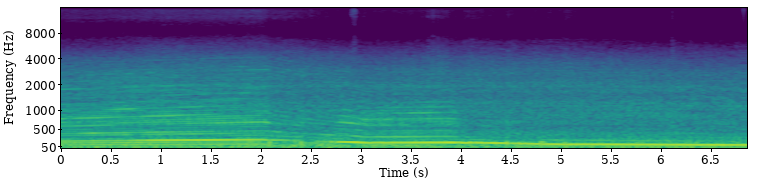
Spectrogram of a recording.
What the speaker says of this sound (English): Oh yeah, it's working.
